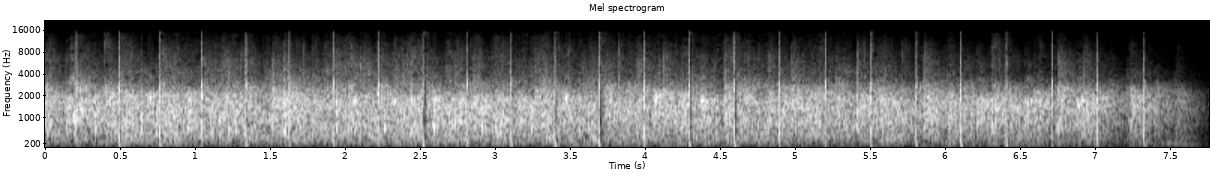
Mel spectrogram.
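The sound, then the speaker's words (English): A crowd applauds steadily for about seven seconds, a dense, loud wash of clapping with a few sharp, evenly spaced claps standing out, before it quickly fades away at the end. “All right, round of applause for him.”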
